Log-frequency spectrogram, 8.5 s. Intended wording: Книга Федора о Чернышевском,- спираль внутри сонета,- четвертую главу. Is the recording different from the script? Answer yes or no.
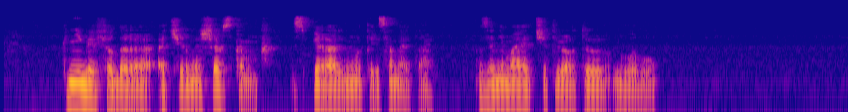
yes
